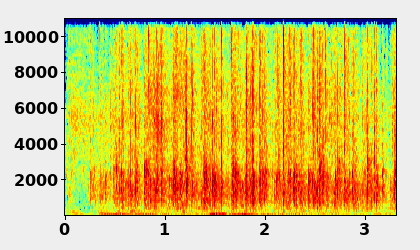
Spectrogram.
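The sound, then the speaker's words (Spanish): Audience applause welcoming a guest on a weekly rock news show fills the moment: dense, steady clapping from many hands, loud and sustained for a few seconds with no voices over it. “Bueno, aquí vamos a estar el señor, por favor un aplauso,”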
